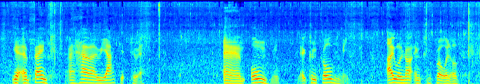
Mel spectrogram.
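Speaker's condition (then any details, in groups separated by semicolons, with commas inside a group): Cerebral palsy; mild, ataxic type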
